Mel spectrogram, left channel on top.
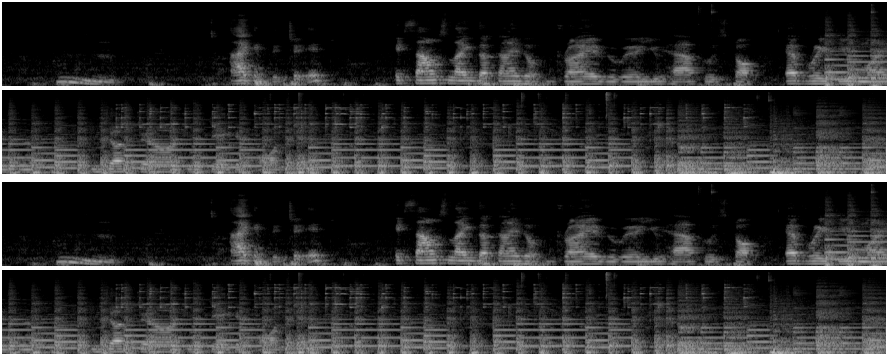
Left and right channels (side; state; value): both; identical; correlation 1.00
